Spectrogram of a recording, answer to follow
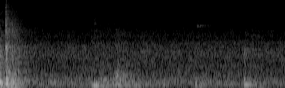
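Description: Handling sounds at a foil-lined cardboard shipping box: a thump at the start as something is set down, then a few light knocks and rustles.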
